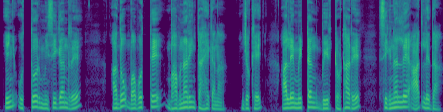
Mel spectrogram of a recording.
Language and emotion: Santali, fearful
